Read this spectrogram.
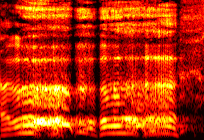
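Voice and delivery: loud heaving gasping wail; Chewbacca heave-sob. Retold or imitated. Showing how he cried at his son's video, loud heaving sob. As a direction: imitate an ugly snot cry like a Wookiee. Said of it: "like Chewbacca".

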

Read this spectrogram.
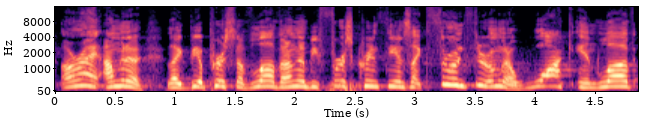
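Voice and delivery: high, loud, gung-ho declaration; overeager resolve. Acted. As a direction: play the perfectionist pumping themselves up. Acts out an overeager perfectionist.

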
